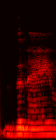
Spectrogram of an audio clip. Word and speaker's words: ZeNai: yeah so Zan Zan like Renee with a z just I like to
